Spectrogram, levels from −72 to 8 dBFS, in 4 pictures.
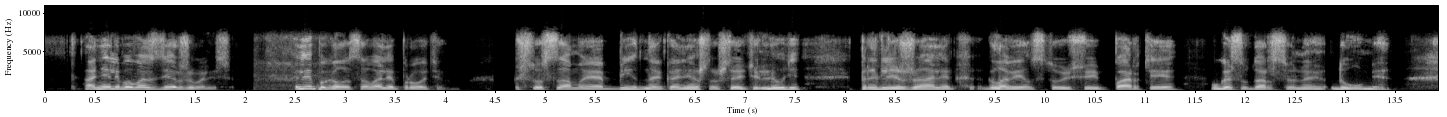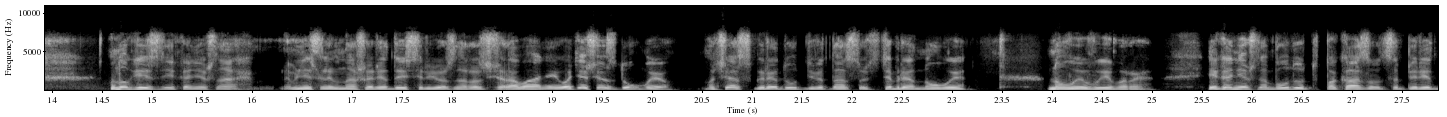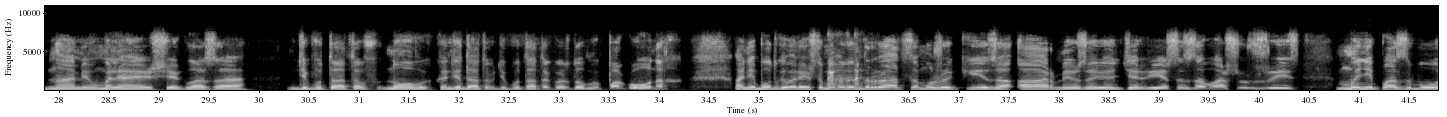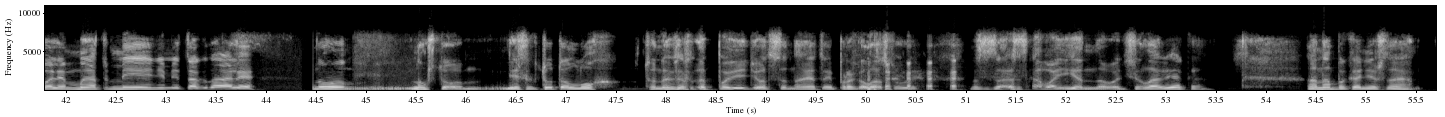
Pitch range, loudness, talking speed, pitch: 125-190 Hz, -15 LUFS, 110 wpm, 150 Hz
